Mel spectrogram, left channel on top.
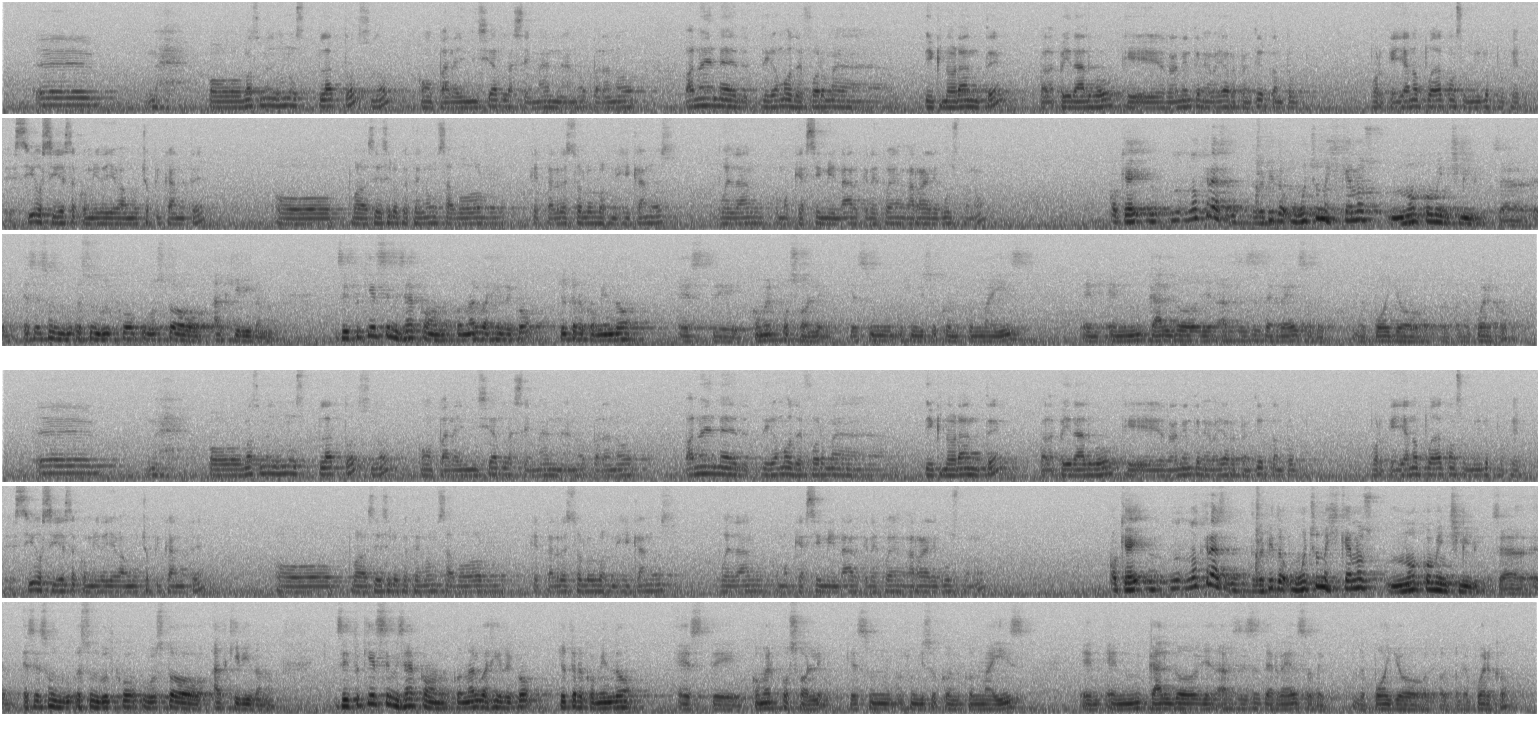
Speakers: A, in the centre; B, on the right.
A: eh, <sighs> o más o menos unos platos, ¿no? Como para iniciar la semana, ¿no? Para no, para no irme, d- digamos, de forma ignorante, para pedir algo que realmente me vaya a arrepentir, tanto porque ya no pueda consumirlo, porque eh, sí o sí esa comida lleva mucho picante, o por así decirlo, que tenga un sabor que tal vez solo los mexicanos puedan como que asimilar, que les puedan agarrar el gusto, ¿no?
B: Ok, n- no, no creas, te repito, muchos mexicanos no comen chile, o sea, eh, ese es un, gu- es un gusto, gusto adquirido, ¿no? Si tú quieres iniciar con, con algo así rico, yo te recomiendo este, comer pozole, que es un, es un guiso con, con maíz, en, en un caldo, y a veces es de res o de, de pollo o de, o de puerco,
